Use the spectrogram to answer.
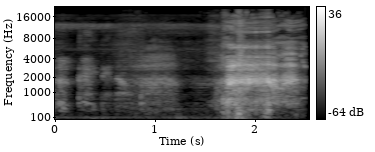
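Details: Small Chihuahua dog sneezing: soft snuffly sounds, then a short, sharp sneeze burst; sneeze.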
